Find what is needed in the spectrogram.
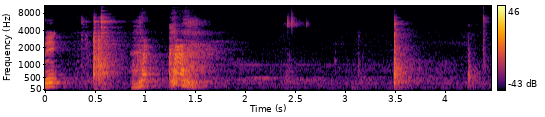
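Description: A chef's knife scraping across a wooden cutting board and sliced bell pepper dropping into a stainless steel mixing bowl, several loud clattering scrapes in the first second and a half. Quieter handling follows, then a single sharp knock.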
